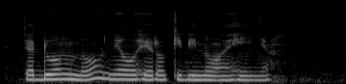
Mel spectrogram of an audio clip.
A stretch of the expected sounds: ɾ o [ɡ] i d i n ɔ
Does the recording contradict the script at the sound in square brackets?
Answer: yes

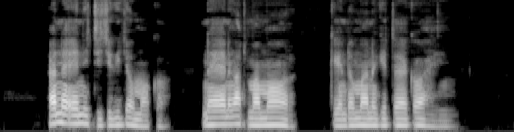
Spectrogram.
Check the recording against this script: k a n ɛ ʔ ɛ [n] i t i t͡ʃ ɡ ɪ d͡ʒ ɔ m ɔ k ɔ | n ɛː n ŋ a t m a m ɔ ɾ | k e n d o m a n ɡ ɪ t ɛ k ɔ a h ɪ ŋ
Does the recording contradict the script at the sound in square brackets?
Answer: no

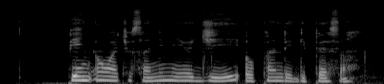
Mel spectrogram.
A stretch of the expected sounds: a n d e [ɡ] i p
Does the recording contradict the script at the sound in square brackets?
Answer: no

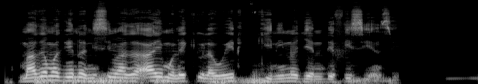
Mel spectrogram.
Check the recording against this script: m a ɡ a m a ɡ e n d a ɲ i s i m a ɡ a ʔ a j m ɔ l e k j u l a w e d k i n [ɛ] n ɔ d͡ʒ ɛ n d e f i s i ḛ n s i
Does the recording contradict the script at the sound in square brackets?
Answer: yes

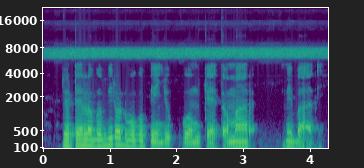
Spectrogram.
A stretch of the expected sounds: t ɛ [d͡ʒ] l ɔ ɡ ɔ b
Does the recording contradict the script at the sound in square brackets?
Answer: yes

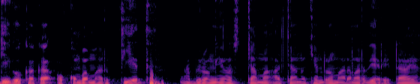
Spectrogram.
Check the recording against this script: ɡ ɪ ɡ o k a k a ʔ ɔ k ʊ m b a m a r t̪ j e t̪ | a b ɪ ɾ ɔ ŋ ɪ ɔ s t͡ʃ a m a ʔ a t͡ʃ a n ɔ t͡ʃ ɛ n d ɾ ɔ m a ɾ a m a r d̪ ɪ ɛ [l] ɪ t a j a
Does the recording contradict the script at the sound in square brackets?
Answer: yes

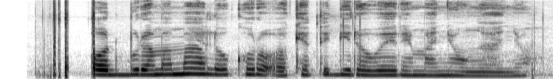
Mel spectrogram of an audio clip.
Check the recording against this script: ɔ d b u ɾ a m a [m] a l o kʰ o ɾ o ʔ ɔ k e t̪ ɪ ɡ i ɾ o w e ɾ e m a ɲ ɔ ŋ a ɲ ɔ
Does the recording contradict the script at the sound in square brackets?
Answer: no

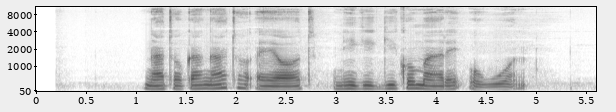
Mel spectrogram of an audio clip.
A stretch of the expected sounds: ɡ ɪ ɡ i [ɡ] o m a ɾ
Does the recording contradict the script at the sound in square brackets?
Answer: yes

